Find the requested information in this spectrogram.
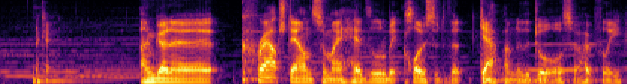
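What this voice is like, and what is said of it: Usual voice. Nothing is said of it.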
